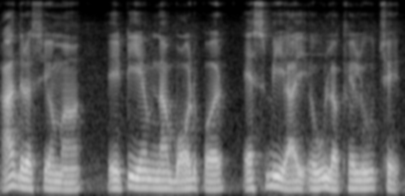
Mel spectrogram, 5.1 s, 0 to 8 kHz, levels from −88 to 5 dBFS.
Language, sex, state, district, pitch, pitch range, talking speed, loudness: Gujarati, male, Gujarat, Valsad, 125 Hz, 115-130 Hz, 120 wpm, -17 LUFS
